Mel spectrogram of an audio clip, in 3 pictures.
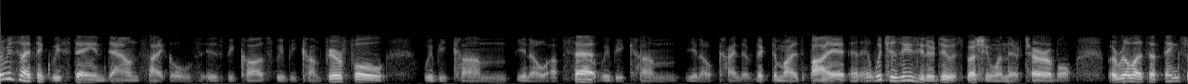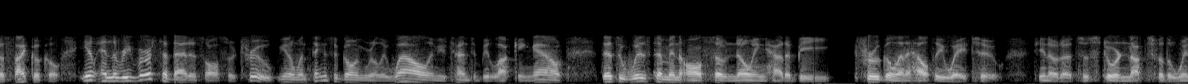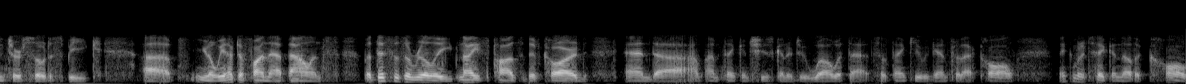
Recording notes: Callers may call in 20 minutes (halfway thru show) into the live show with questions or comments and 5 minute mini navigational consultations. Phone lines open early for listeners.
